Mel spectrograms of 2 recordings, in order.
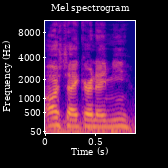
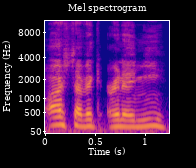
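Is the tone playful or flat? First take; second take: flat; playful. First: It is said in a flat, straight tone. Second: It is said in a playful, teasing tone.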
